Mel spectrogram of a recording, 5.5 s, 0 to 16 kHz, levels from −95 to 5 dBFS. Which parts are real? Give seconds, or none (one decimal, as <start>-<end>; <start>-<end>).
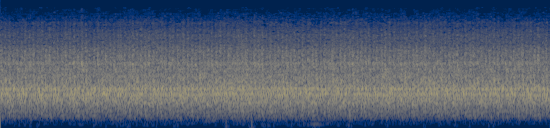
2.3-4.0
